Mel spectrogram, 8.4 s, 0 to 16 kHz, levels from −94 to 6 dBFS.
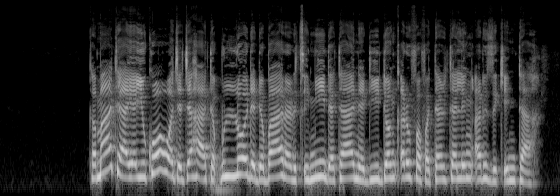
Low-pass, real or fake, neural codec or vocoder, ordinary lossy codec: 14.4 kHz; real; none; none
